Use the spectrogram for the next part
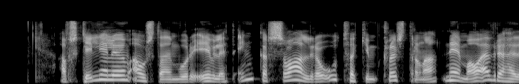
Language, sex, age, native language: Icelandic, male, 20-29, Icelandic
